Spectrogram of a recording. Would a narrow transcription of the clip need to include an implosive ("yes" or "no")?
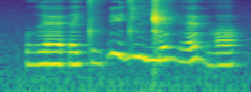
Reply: yes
